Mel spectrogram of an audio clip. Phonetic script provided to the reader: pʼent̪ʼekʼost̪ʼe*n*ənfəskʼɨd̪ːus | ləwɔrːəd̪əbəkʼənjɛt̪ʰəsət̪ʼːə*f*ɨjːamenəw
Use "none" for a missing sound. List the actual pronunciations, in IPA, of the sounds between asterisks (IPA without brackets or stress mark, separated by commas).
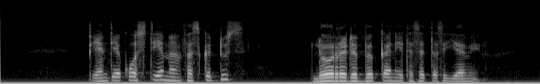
m, s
